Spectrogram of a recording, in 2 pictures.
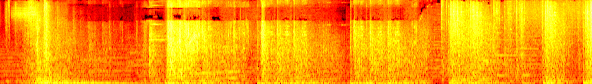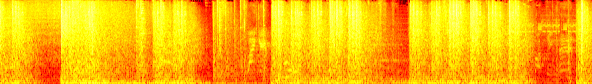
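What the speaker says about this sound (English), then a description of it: "They have rocket launchers, I think." Rocket launcher fire and explosions in the Robocop Rogue City game: dense, loud bursts of gunfire and booming blasts in rapid clusters, continuing almost without break, with a voice talking underneath.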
